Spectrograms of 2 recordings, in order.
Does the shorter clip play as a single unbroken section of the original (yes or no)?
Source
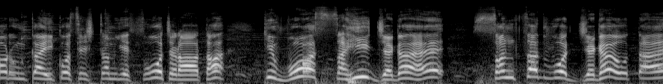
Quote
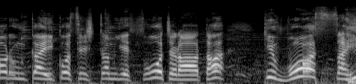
yes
